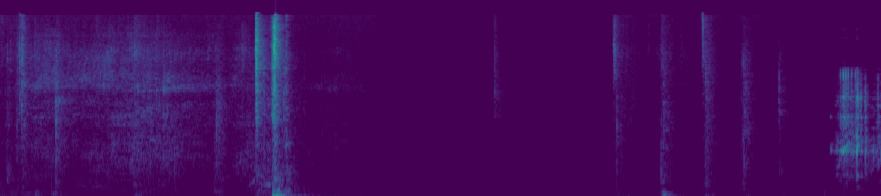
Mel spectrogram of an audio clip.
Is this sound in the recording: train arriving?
no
